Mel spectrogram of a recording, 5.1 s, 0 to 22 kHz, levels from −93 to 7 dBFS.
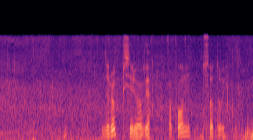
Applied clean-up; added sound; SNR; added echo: none; none; none; none.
